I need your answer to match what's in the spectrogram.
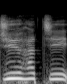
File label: "juuhachi", numbers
